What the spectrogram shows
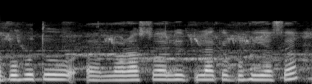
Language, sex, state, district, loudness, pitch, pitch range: Assamese, female, Assam, Sonitpur, -16 LUFS, 215 Hz, 210-225 Hz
